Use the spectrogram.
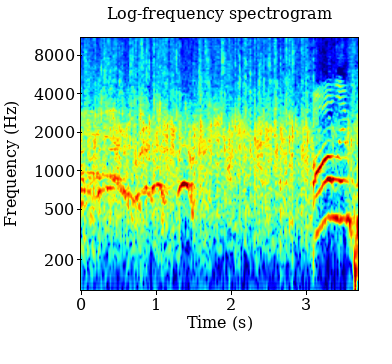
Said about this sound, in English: You guys have been great right up top. You guys have been wonderful. I've been great. You can clap for me if you want to.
